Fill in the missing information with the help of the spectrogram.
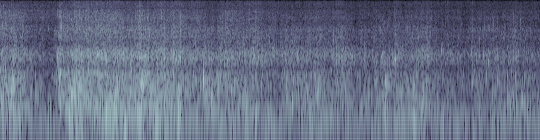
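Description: Water sloshing and splashing around a person's legs as they wade through shallow marsh water. It fades gradually as the wader moves away.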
